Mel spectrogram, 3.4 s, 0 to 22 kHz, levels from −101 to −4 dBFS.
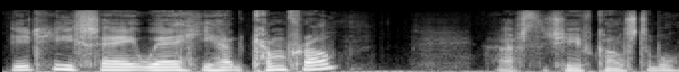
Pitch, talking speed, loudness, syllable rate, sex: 145 Hz, 210 wpm, -16 LUFS, 6.4 syllables/s, male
